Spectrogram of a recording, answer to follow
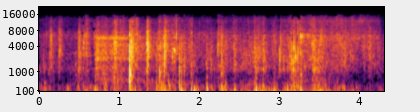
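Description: Cattle hooves moving over dry, sandy corral ground: a run of irregular knocks and dull thuds, a little busier from about a second in.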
